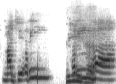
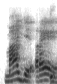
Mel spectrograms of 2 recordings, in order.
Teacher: Yang betul adalah memiringkan bunyi fathah pada kasrah. Gitu, ya. Nah, sehingga bunyinya adalah majreha. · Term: imalah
